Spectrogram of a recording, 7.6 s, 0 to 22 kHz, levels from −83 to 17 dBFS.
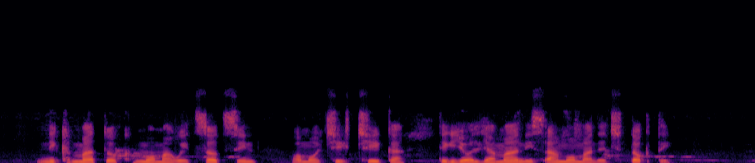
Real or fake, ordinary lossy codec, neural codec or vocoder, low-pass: real; Opus, 24 kbps; none; 7.2 kHz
